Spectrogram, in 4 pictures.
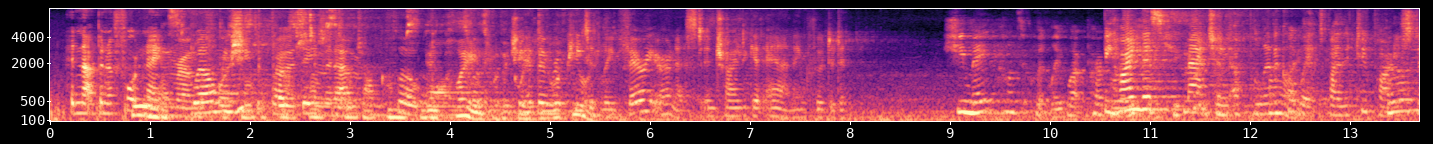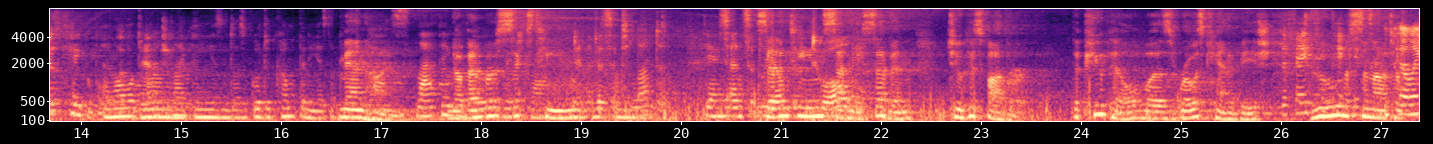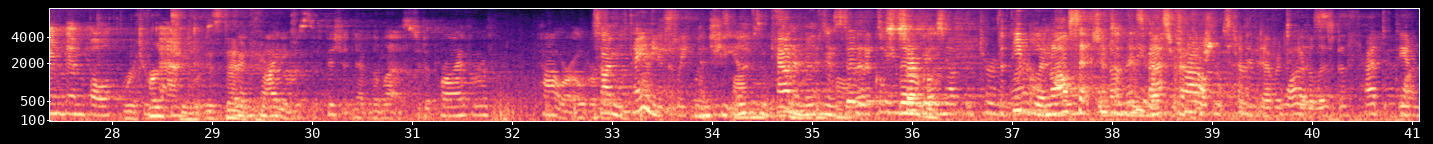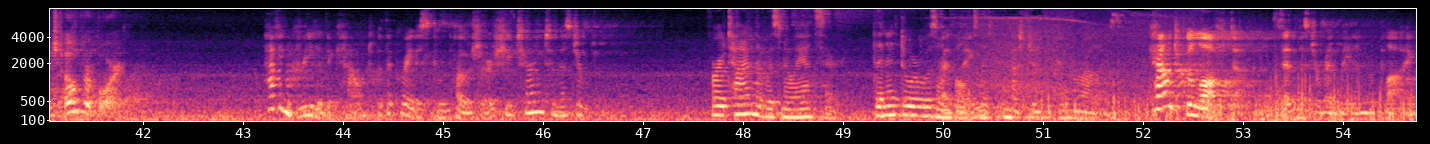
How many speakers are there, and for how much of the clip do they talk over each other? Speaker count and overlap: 7, about 49%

